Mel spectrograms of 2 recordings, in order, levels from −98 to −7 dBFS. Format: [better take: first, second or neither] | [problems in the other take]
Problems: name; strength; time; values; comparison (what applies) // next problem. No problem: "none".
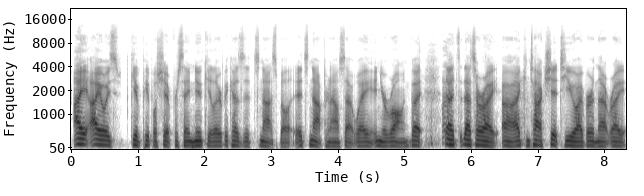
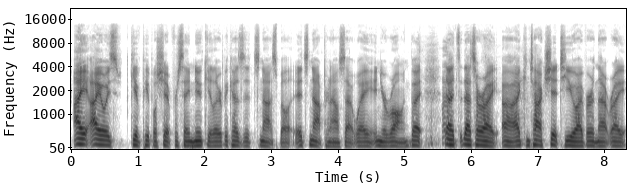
second | muffled; slightly; fading above 2.5 kHz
